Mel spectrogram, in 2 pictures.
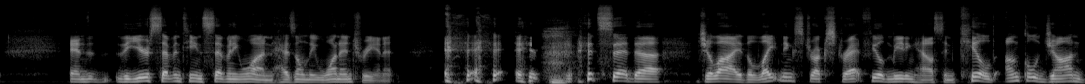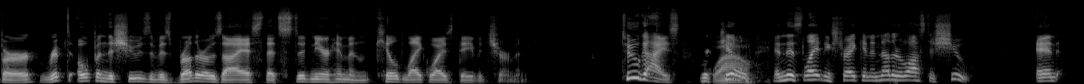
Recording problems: none

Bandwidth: 17 kHz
